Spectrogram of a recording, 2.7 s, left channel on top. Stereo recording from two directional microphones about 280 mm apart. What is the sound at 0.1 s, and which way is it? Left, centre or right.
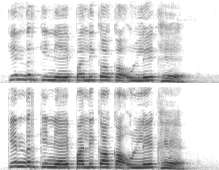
A woman's voice, right.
